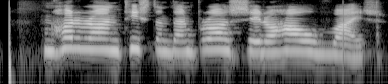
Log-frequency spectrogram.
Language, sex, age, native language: Icelandic, female, 11, Icelandic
